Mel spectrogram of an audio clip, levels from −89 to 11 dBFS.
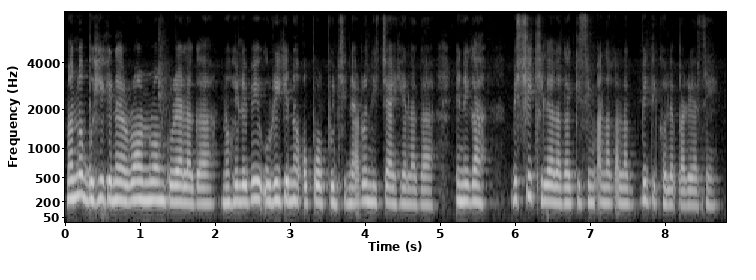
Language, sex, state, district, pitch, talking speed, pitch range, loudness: Nagamese, male, Nagaland, Kohima, 195 Hz, 190 wpm, 180-210 Hz, -17 LUFS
